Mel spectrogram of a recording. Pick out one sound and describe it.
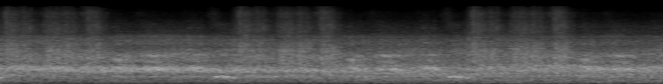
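A player claps his hands.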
